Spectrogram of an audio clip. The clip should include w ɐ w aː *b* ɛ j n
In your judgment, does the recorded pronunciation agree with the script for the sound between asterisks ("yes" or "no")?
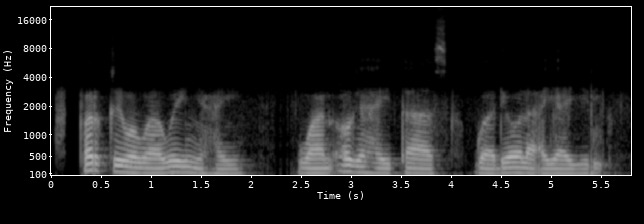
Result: no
